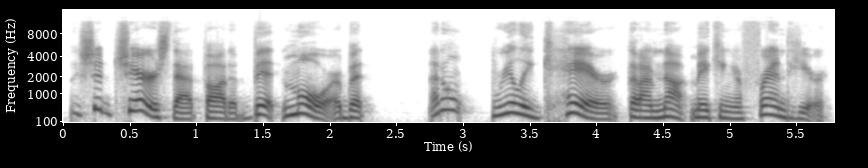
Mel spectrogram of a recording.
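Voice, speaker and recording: A woman's voice: mid-range voice, very animated, moderate pace, no room sound, clean studio sound. A woman reading first-person scripted novel narration as an audiobook narrator.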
